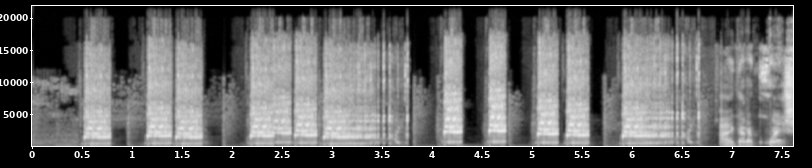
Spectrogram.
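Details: Rapid run of loud deliberate burps shaped to follow a song's melody, music underneath; burping.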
